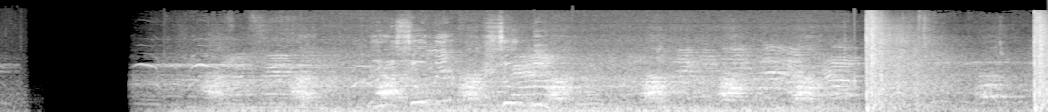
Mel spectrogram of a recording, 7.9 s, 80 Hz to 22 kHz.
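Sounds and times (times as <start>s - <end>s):
police dog barking during arrest: 1.5s - 6.2s, 7.3s - 7.7s.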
